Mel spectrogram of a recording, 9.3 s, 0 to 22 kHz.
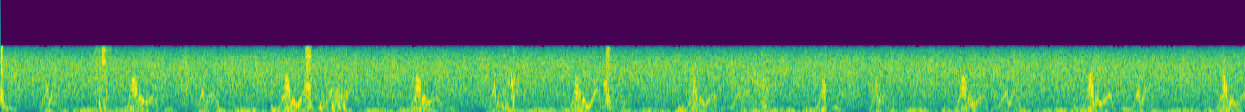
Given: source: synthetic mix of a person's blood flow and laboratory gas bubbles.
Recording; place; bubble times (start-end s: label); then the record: Doppler ultrasound of blood flow; precordium
0.00-0.08 s: bubbles
0.70-0.83 s: bubbles
2.26-2.63 s: bubbles
3.73-3.89 s: bubbles
4.51-4.61 s: bubbles
5.63-5.78 s: bubbles
From the record:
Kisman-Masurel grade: 123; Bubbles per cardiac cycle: 1 to 2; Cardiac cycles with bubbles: 10 to 50%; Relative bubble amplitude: loud (0.450 to 0.775); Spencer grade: 2 (many but less than half of the cardiac periods contain bubble signals, singularly or in groups); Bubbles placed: only in the low amplitude regions of the cardiac cycle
